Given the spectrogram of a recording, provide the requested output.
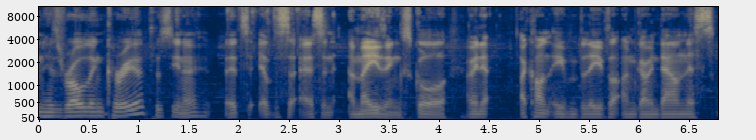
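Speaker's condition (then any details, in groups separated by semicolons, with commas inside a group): No condition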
